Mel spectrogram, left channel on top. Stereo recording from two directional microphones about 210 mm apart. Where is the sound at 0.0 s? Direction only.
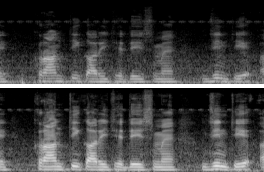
55° right (ahead or behind).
